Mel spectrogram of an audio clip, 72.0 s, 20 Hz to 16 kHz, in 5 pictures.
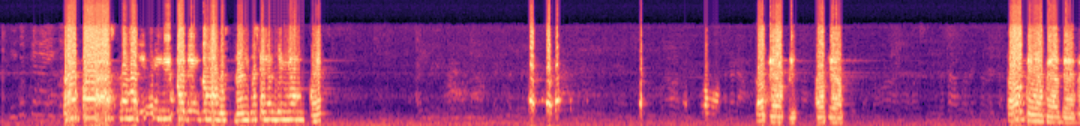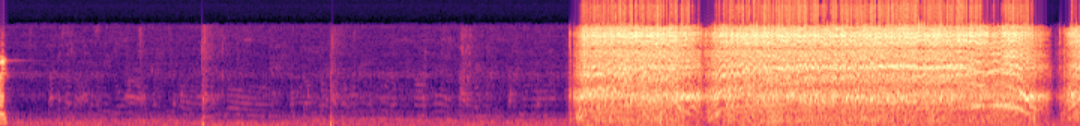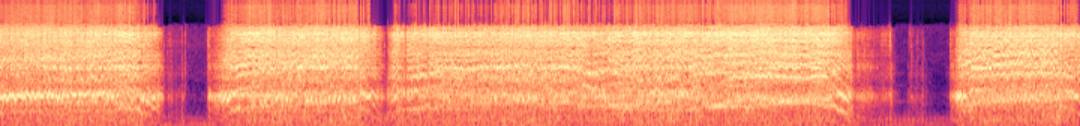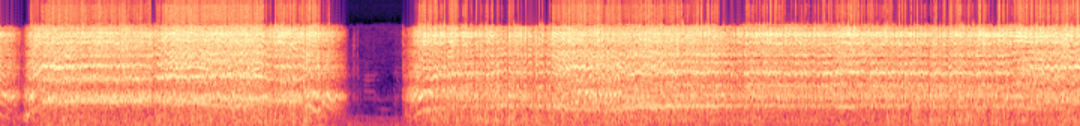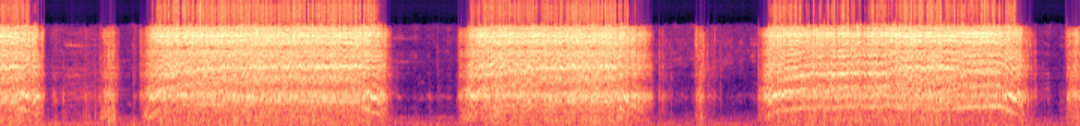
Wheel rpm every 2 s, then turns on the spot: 0, 0, 0, 0, 0, 0, 0, 0, 0, 0, 0, 100, 140, 150, 90, 70, 130, 140, 160, 180, 40, 130, 190, 120, 80, 160, 160, 160, 150, 40, 150, 60, 130, 20, 140, 100.
40-42 62-64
